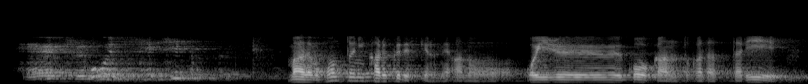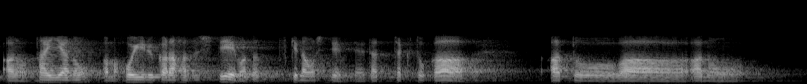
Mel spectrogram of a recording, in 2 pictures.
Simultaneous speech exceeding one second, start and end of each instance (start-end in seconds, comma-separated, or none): none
